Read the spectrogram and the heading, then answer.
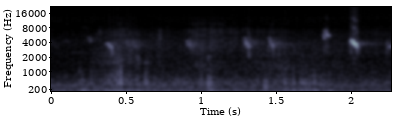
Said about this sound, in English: That was a male who was singing right next to the net side here somewhere. Here he is again.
